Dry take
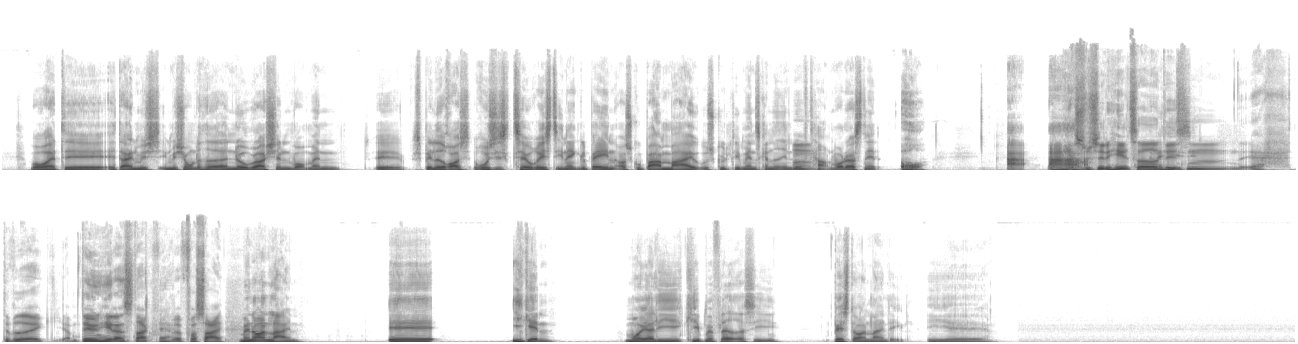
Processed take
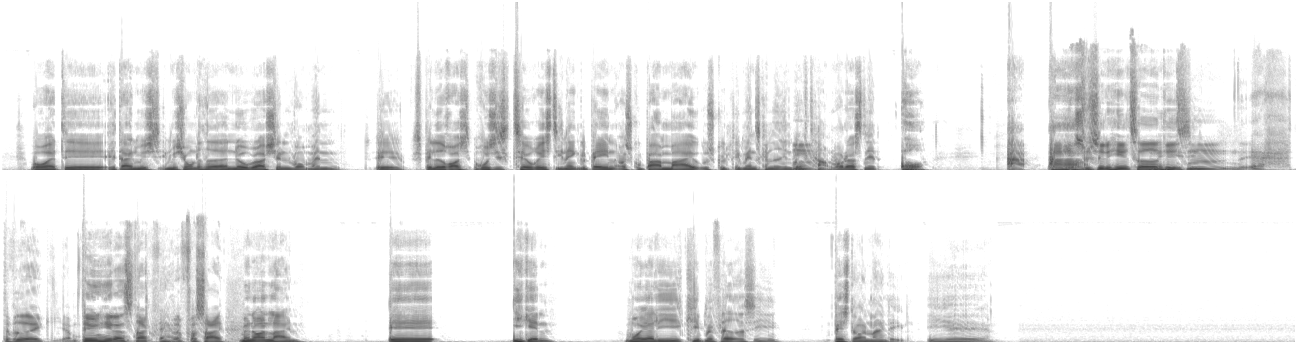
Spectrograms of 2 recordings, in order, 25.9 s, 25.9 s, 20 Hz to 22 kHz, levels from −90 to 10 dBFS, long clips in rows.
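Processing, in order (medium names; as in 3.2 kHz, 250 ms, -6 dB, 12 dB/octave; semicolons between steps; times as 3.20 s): touch-sensitive flanger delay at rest 11.3 ms, full sweep at -22 dBFS; trim +2 dB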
